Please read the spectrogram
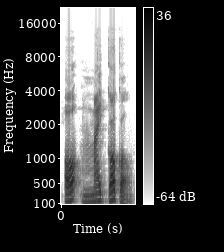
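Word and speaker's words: Oh My Koko: Nada, gracias a ti por atendernos, que vamos a aprender mucho contigo y con la experiencia que tenéis en Oh My Coco. ¿Lo he dicho bien? – Perfectamente, O como la interjección, ¿sí? – OH, My en inglés, mi y Coco, las dos con K.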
